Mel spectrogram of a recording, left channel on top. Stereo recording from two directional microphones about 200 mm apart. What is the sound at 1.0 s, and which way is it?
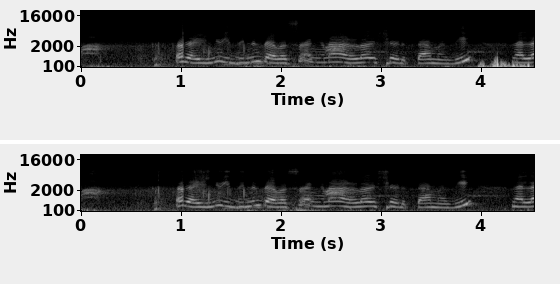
A child's voice, 25° left (ahead or behind).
